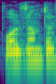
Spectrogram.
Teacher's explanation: অন্তঃস্থ জ এর সাথে রেফ যুক্ত থাকলে অন্তঃস্থ জ এর ঠিক আগের অধ্বনি ও এর মতো উচ্চারিত হয়। যেমন পর্যন্তর ক্ষেত্রে অন্তঃস্থ জয় রফলার আগের প এর সাথে যুক্ত অ এর উচ্চারণ ও এর মতো হয়।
